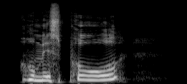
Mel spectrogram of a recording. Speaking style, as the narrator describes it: sobbed she

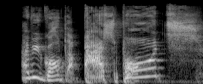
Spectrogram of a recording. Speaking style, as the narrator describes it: cried Lucy

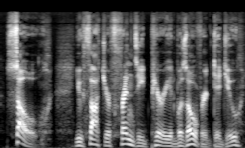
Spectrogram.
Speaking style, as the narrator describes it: He yelled at himself

